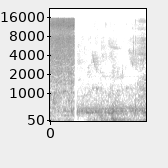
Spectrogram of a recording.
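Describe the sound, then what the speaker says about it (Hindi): Water poured into a pan of minced meat and peas cooking for mattar qeema, a steady rushing splash that starts abruptly after a brief cut, close and moderately quiet. "तो अब हम इसमें थोड़ा सा पानी डालते हैं।"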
